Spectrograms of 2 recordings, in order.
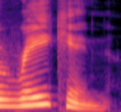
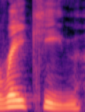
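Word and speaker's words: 礼金: So we're not even talking about the reikin or reikin. I'm pronouncing it wrong because I'm trying to say it in English and not in Japanese.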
